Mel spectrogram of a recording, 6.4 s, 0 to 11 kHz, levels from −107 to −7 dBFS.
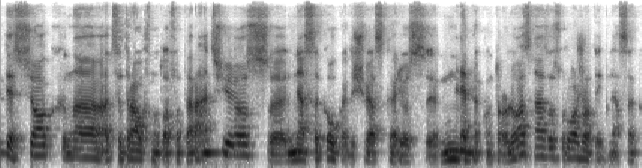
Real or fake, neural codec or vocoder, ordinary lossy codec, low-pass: real; none; Opus, 24 kbps; 9.9 kHz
